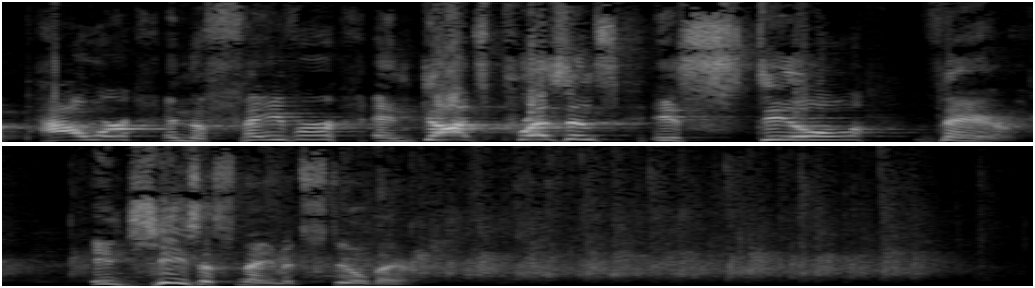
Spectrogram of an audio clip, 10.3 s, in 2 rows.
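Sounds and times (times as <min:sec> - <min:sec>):
speech: 0:00.0 - 0:07.4
scattered audience clapping: 0:05.0 - 0:10.3.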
